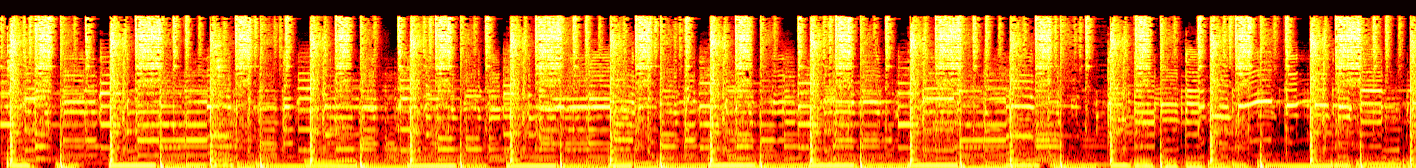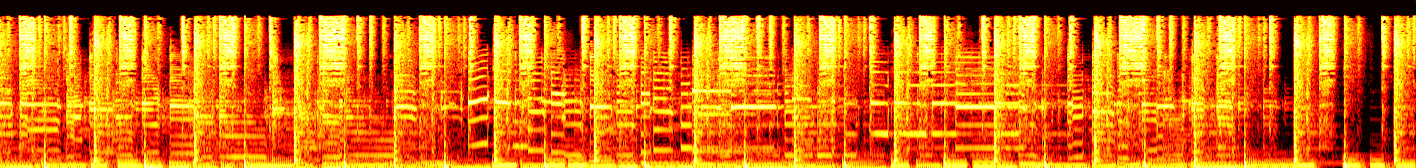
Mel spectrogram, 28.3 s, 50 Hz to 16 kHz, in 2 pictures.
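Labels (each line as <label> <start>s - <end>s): A distorted bass guitar plays loudly in a rhythmic manner. 0.0s - 28.3s
A drum kit is played rhythmically. 0.0s - 28.3s
An electric guitar with a distorted, harsh sound is played rhythmically with slight reverb. 0.0s - 28.3s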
